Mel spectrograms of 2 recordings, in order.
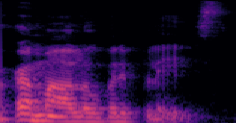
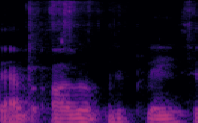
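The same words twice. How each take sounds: First: Laughing, a bit louder; real self-mocking laugh; laughing at herself. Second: Said in the usual way. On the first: Real, not acted. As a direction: laugh through the admission. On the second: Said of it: "which I'm always".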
